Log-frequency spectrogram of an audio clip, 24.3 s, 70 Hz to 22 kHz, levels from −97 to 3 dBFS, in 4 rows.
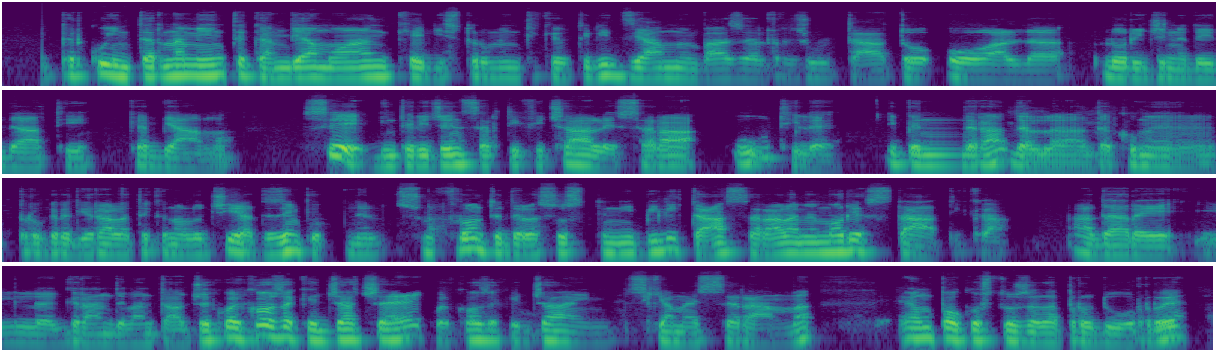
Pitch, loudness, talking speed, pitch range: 135 Hz, -29 LUFS, 160 wpm, 120-155 Hz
